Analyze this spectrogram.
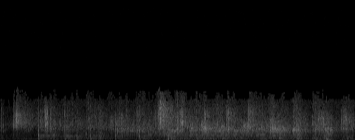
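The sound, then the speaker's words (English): A crowd at a meeting claps steadily, a dense crackling patter of many hands that holds at an even level for about four seconds without pause. “No clapping during this part of the meeting.”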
